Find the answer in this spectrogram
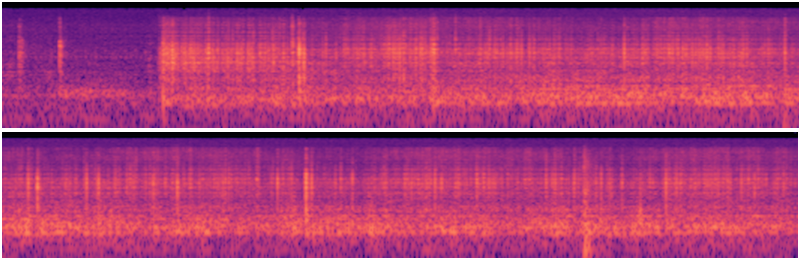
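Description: Turntable stylus setting down on a red plastic flexi-disc (sonosheet) with a couple of small clicks, then about a second in the groove's surface noise starts: a steady hiss with scattered crackles and pops.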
